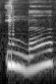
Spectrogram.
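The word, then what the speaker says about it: إنّا: ini kalimatnya gini Inna Inna itu dibacanya nanya itu panjang beda dengan kalau Inna kalau Inna pendek itu artinya adalah sesungguhnya Tetapi kalau Inna itu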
